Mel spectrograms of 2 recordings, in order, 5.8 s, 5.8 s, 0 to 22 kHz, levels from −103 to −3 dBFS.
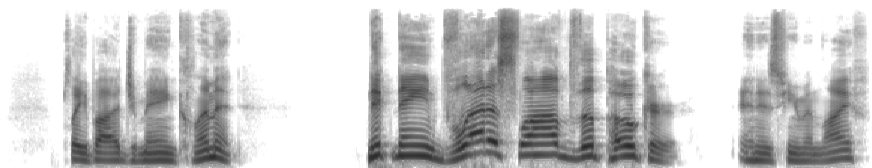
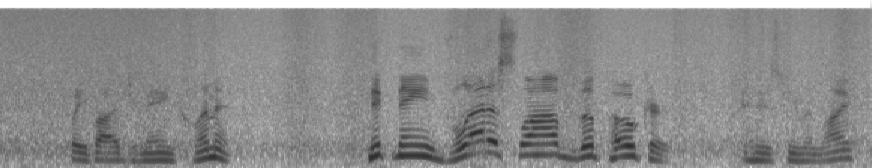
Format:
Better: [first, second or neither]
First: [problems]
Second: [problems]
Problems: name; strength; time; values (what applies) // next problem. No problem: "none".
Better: first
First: none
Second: hiss; loud; throughout; 3 dB below the speech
